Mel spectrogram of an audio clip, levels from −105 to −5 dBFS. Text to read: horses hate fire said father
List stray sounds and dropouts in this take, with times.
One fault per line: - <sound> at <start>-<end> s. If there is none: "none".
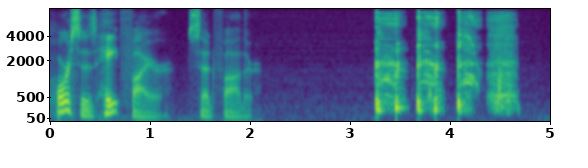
- cough at 3.2-4.8 s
